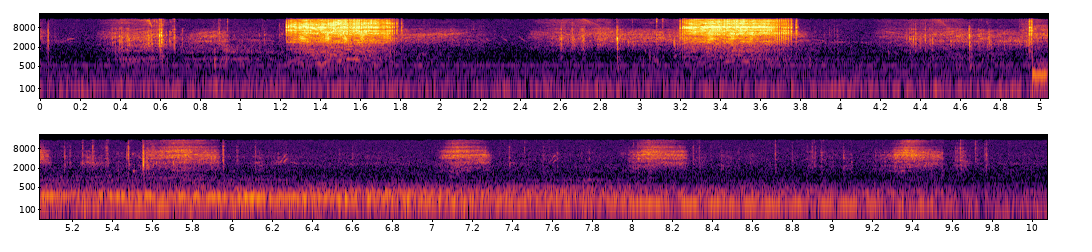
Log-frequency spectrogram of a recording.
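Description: Fly line swishing twice through the air and the rod guides as it is cast and stripped. An electric bow-mounted trolling motor hums, and about five seconds in it whirs louder, its pitch gliding down and then holding steady.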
